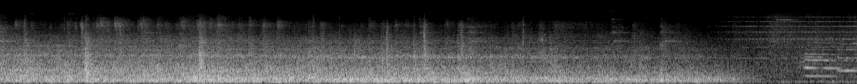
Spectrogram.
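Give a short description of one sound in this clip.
Train wheels rumble and clatter steadily on the rails.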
